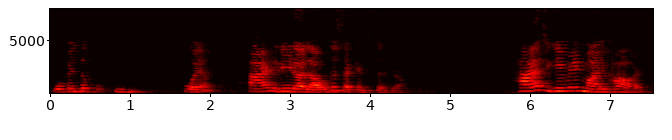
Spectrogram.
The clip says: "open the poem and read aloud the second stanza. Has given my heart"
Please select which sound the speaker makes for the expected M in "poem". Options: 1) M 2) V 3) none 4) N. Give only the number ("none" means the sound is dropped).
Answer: 3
